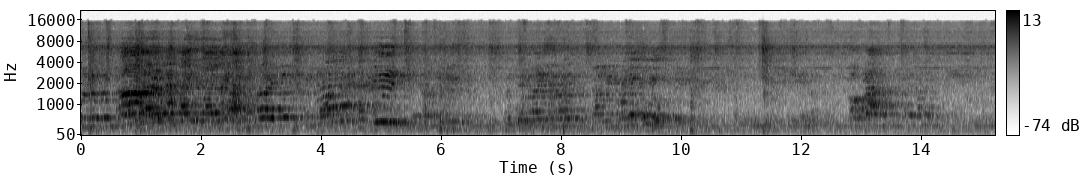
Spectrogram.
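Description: Young men call out and talk to each other in a large, echoing space.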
